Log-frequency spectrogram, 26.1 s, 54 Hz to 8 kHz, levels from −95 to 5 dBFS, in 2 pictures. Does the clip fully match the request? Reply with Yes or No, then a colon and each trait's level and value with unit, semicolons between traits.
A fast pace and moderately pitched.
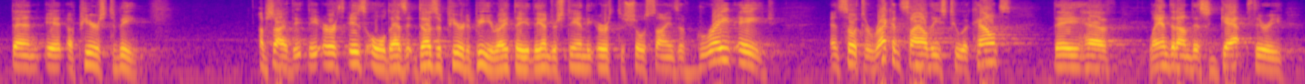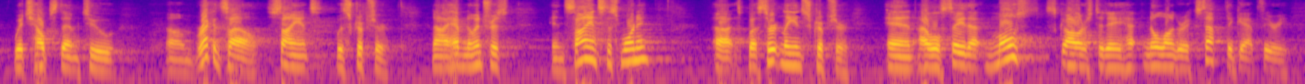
No: average, 190 wpm; medium, 155 Hz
